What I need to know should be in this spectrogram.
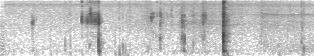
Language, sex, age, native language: Icelandic, female, 10, Icelandic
